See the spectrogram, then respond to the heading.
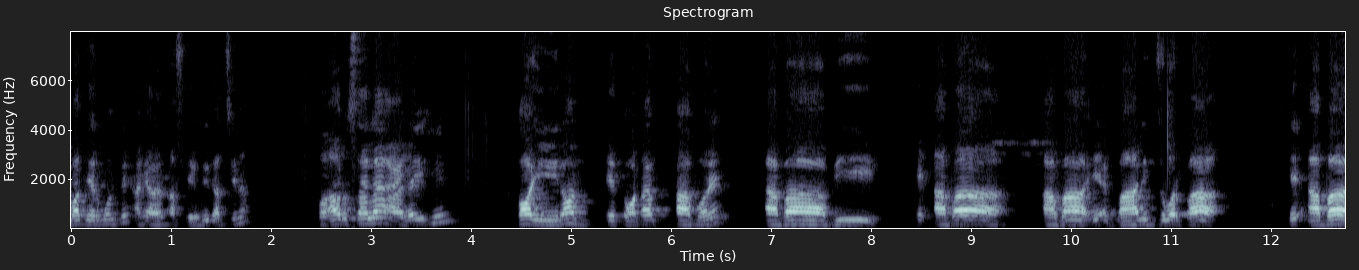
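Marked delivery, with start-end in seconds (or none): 2.5-12.7 louder, slow recitation stretching আবাবিল; Quran recitation. Shown as a demonstration. Teacher stretching the long vowel for students, louder. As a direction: draw out the আ of আবাবিল long and loud. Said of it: "এটা আনতে হবে".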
